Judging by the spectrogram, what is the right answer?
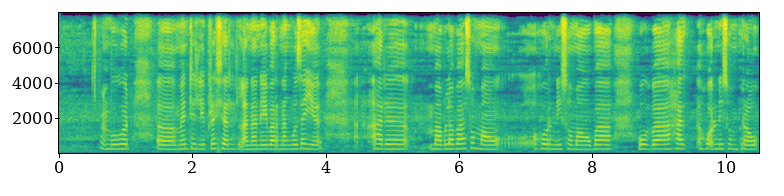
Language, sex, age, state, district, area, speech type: Bodo, female, 18-30, Assam, Kokrajhar, rural, spontaneous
